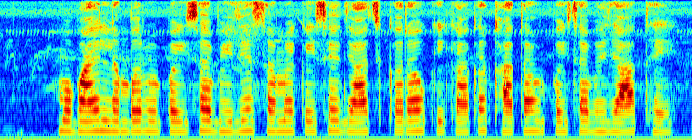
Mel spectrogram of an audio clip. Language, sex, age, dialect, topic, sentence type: Chhattisgarhi, female, 18-24, Northern/Bhandar, banking, question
